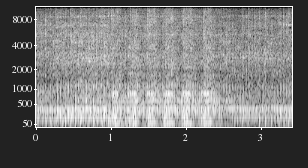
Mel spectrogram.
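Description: A two-stroke chainsaw revs in short bursts.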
